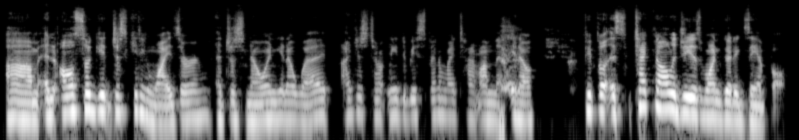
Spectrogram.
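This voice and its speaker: An older woman hosting a podcast, giving encouraging coaching advice in a relaxed conversational way and often laughing as she talks. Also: deep voice, quick pace.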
